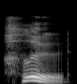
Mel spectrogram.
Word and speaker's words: hlud: So words like loud and lord and lady were also once pronounced with a slight breath before the L. Loud was hlud, H-L-U-D, and lord was hlavard, H-L-A-F-O-R-D, and lady was hlafti, again spelled with an initial H-L.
